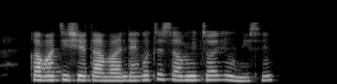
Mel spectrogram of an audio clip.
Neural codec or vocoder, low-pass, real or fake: autoencoder, 48 kHz, 32 numbers a frame, DAC-VAE, trained on Japanese speech; 7.2 kHz; fake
